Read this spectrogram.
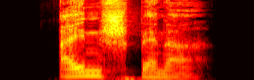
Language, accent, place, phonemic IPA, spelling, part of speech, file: German, Germany, Berlin, /ˈaɪ̯nˌʃpɛnɐ/, Einspänner, noun, De-Einspänner.ogg
- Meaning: 1. one-horse carriage 2. A solitary person; someone who only lives for themselves 3. bachelor (unmarried man) 4. Viennese coffee (espresso and whipped cream served in a glass) 5. a sausage link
